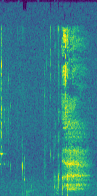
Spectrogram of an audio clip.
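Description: Someone sips and swallows a glass of ice water: a few soft wet mouth clicks, then a louder slurping gulp near the end, with no one talking.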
